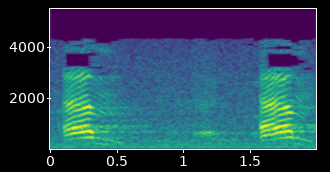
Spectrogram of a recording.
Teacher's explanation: مخرج الميم من بين الشفتين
